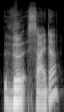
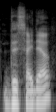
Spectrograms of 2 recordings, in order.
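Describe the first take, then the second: First: Said in the usual way. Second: Put-on the cider with a light French accent; slight French accent. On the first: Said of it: "I really like when he says that". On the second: Imitating friend's slightly French accent saying the name. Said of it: "he has this slightly French, uh, accent".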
